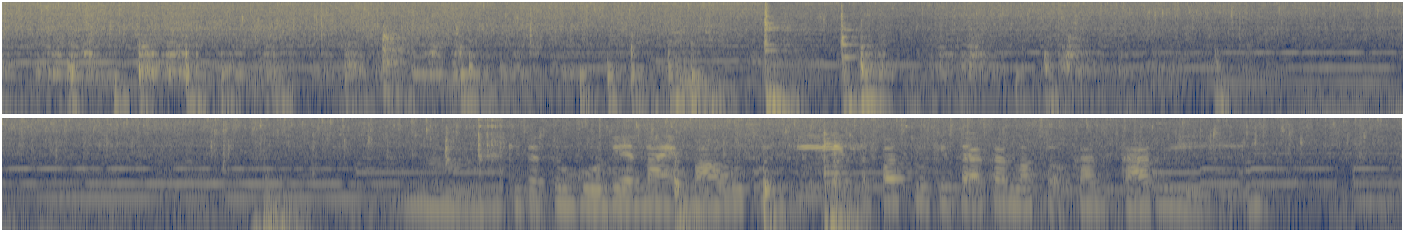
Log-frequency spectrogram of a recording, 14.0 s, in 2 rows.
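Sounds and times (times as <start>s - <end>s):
wooden spatula scraping pot: 0.0s - 6.2s
food sizzling in hot oil: 0.0s - 14.0s.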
